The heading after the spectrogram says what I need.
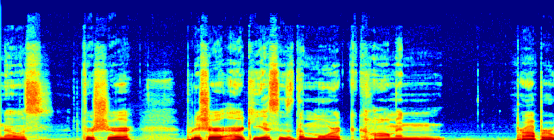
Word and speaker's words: Arceus: a little off mars arceus with a soft sea not arceus i will die on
